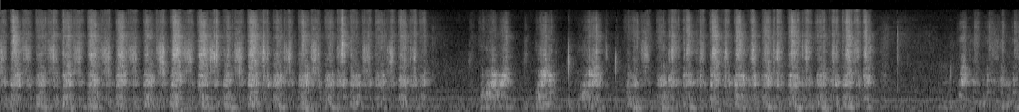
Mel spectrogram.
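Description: A wooden stylus scratches along the right-hand motif of a flat black-coated scratch art card held at its bottom edge. Quick, dry, bright scraping strokes come in dense bursts, with short pauses between runs and a sparser patch of isolated strokes in the middle.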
